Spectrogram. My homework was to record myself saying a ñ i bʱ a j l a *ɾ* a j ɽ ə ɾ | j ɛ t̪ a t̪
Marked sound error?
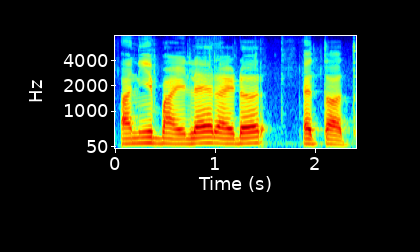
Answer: no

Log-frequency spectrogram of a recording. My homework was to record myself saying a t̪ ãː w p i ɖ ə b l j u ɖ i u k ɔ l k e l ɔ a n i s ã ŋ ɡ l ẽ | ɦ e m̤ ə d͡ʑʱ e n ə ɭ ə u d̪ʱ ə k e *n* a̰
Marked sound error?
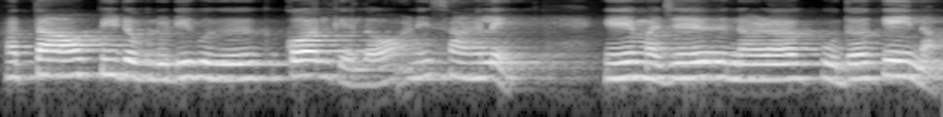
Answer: no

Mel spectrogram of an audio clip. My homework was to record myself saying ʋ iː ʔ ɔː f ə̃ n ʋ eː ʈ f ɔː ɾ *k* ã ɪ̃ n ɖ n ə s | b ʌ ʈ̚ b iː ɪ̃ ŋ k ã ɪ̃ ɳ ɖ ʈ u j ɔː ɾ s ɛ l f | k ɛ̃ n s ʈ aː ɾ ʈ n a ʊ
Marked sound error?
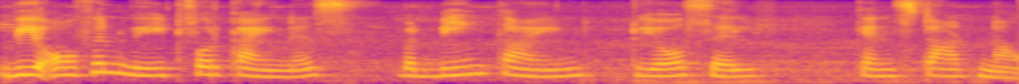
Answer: no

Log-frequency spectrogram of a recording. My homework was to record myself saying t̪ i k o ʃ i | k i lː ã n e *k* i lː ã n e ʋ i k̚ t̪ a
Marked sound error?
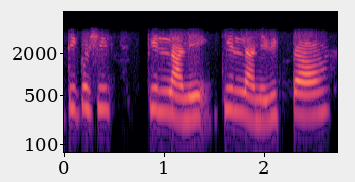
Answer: no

